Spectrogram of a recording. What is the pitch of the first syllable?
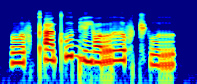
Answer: low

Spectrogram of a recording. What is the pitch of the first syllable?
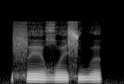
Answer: falling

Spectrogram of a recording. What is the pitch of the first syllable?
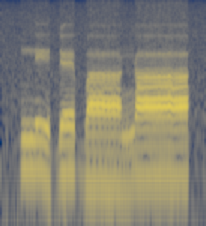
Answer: falling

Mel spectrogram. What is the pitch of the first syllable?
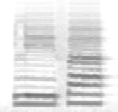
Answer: low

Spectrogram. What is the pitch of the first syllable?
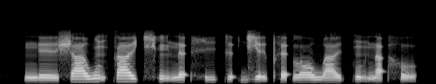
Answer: low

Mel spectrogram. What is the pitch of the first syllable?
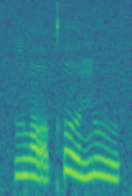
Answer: low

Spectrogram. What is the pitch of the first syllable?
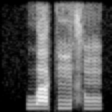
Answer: high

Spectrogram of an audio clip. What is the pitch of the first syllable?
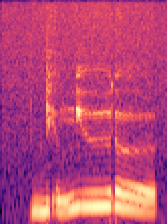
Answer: low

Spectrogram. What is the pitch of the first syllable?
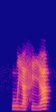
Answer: low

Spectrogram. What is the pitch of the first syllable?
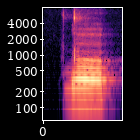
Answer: low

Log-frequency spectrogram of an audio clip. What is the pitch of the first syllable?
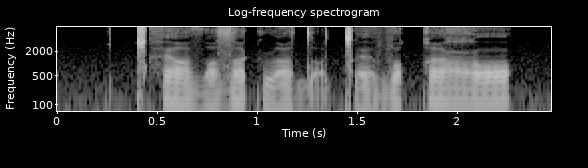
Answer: falling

